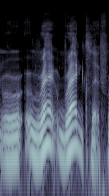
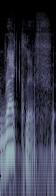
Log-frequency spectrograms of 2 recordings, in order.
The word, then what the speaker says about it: Ratcliffe: But you keep pronouncing it Radcliffe, right, as opposed to Ratcliffe.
